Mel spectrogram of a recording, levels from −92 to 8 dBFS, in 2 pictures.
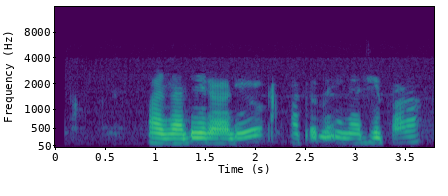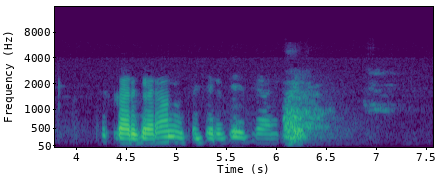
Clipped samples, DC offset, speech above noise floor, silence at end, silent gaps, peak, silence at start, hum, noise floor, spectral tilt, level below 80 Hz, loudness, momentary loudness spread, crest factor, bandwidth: under 0.1%; under 0.1%; 39 dB; 0.55 s; none; -8 dBFS; 0.95 s; none; -65 dBFS; -9.5 dB/octave; -80 dBFS; -26 LUFS; 15 LU; 20 dB; 5.2 kHz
